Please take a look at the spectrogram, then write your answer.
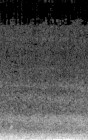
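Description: Ocean waves breaking at an island in Senegal, a steady roar of surf mixed with wind buffeting the microphone, no voices.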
